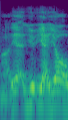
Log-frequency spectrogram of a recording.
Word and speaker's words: Yoel: senior execs at Yoel, which how do you pronounce his name? Yoel Roth.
